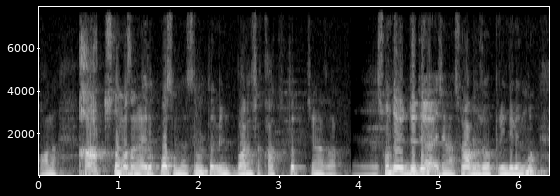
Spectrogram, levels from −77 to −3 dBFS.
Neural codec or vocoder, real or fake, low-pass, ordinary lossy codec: none; real; none; none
